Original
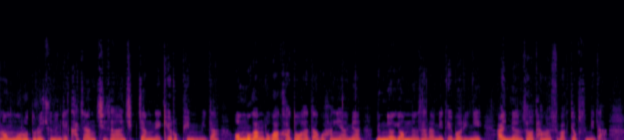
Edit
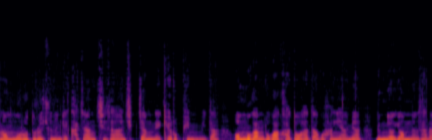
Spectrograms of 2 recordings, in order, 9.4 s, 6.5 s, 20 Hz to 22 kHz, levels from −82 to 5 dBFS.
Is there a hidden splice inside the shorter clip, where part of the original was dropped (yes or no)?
no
